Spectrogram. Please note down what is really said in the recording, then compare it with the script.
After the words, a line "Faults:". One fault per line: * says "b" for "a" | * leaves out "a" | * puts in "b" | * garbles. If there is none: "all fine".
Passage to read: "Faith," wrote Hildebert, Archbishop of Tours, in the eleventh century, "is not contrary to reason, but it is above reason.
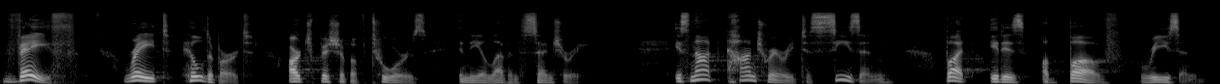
"Faith," rate Hildebert, Archbishop of Tours, in the eleventh century, "is not contrary to season, but it is above reason.
Faults:
* says "rate" for "wrote"
* says "season" for "reason"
